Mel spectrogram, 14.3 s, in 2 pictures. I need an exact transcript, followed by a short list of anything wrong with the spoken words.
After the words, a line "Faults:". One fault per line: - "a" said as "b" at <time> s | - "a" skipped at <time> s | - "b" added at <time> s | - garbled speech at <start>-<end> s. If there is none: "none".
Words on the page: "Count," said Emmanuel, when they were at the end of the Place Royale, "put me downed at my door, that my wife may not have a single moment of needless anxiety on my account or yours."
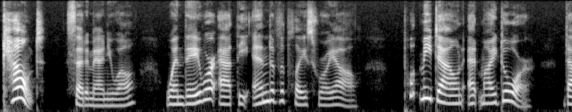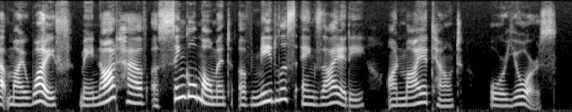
"Count," said Emmanuel, when they were at the end of the Place Royale, "put me down at my door, that my wife may not have a single moment of needless anxiety on my account or yours."
Faults:
- "downed" said as "down" at 5.4 s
